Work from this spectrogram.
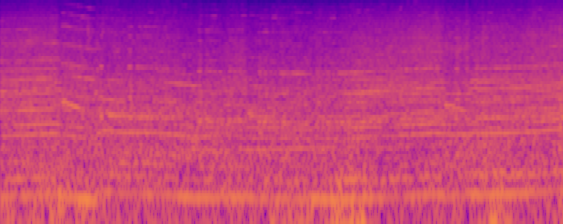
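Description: A race car engine in iRacing screams at high revs while closing on slower-class traffic at Circuit of the Americas, with rising and falling gear-change sweeps and a continuous loud drone.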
